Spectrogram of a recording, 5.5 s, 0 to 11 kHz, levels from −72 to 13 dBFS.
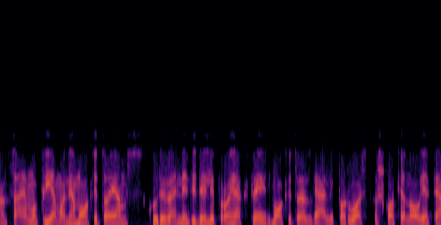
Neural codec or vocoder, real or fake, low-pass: none; real; 9.9 kHz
